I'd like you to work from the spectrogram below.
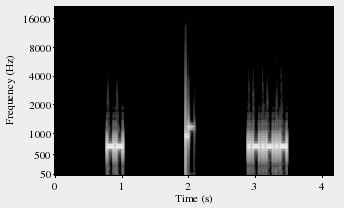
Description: Morse code, heard as a keyed tone, about 36 wpm, 700 Hz. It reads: M .
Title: Single Character (Letter:Number:Punctuation:Prosign) Alt 35wpm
